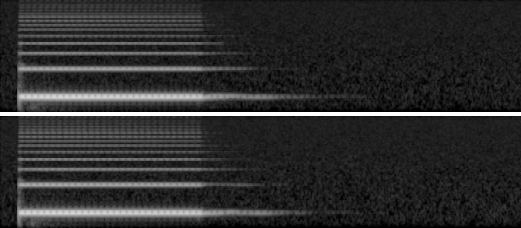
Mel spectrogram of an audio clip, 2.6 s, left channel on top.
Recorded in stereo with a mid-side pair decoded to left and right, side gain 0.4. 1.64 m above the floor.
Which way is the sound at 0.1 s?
20° right.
